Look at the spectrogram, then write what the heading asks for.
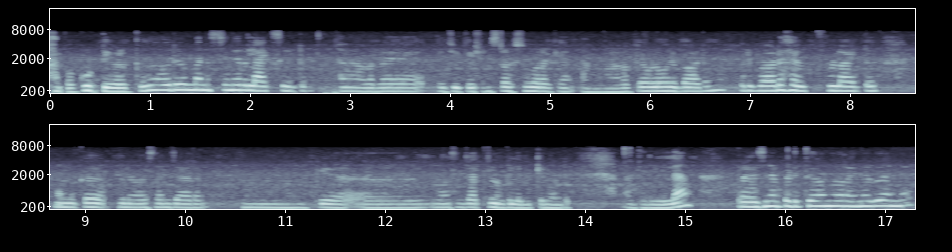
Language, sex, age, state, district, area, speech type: Malayalam, female, 18-30, Kerala, Kollam, rural, spontaneous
